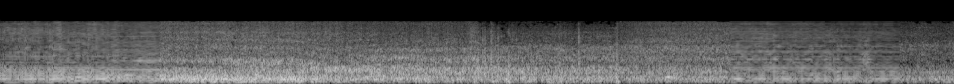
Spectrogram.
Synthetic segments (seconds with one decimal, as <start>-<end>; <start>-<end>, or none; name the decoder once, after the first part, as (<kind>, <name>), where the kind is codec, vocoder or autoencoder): 0.0-1.6 (vocoder, HiFi-GAN); 7.3-9.0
